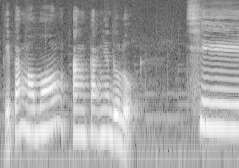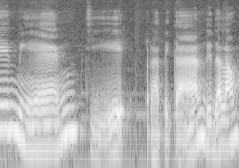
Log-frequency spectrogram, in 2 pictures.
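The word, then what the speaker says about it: 七: Kalau 7 harus keluar udara. Ci, jangan dibaca ci.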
